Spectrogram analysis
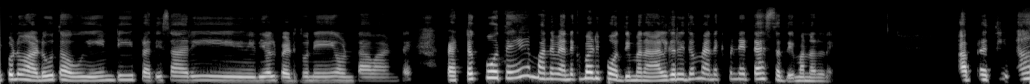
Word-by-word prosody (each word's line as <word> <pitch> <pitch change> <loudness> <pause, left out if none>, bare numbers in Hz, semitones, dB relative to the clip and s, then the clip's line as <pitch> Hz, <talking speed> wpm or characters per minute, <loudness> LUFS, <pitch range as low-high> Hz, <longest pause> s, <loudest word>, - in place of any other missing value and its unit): ఇప్పుడు 230 +3 +3
నువ్వడుగుతావు 200 -2 +3 0.2
ఏంటి 200 +2 -3 0.2
ప్రతిసారి 185 +1 -3 0.5
వీడియోలు 180 +2 +1
పెడుతూనే 180 +1 -3 0.2
ఉంటావా? 170 -1 -6
అంటే 165 +1 -16 0.4
పెట్టకపోతే 270 +9 +4 0.3
మన 265 - +2
వెనక 230 +2 -1
పడిపోద్ది 250 -9 +2
మన 185 - -1
ఆల్గోరిథమ్ 235 +6 +1
వెనక్కి 235 +2 -8
నెట్టేస్తది 245 - -1
మనల్ని. 160 -2 -6 1.3
ఆహ్, 205 - +6
ప్రతి 225 - -1 0.2
ఆ! - - +3
200 Hz, 115 wpm, -19 LUFS, 180-240 Hz, 1.3 s, ఆహ్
